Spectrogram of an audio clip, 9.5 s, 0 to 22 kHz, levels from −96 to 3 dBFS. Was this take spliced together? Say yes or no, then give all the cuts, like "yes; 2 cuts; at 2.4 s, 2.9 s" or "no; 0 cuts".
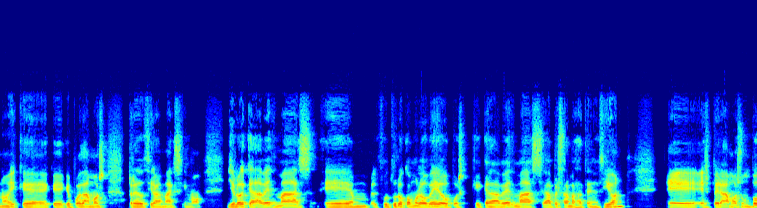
no; 0 cuts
